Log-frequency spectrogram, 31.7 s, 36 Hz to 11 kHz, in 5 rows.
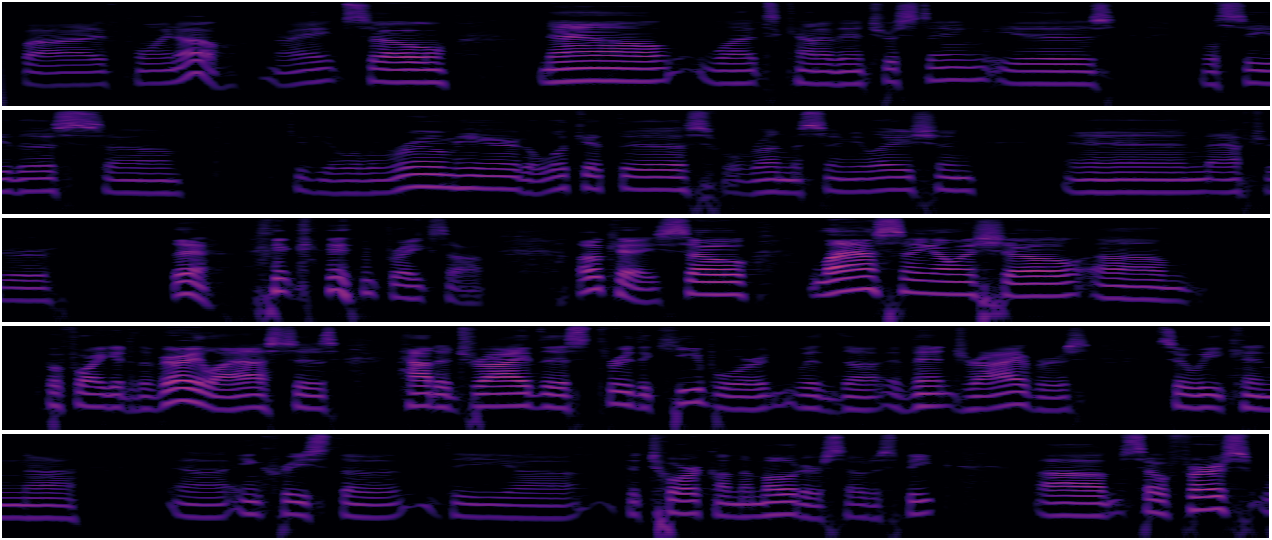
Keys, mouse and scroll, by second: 0.2 5, 0.7 ., 1.0 0, 1.7 Return, 3.2 click, 4.5 click, 6.2 click, 8.5-10.0 scroll down 2, 10.0 shift+scroll down 1, 10.1-14.1 shift+drag, 14.1-23.0 shift+middle drag.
